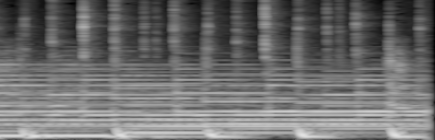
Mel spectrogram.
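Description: Instrumental section of a funk/neo-soul rock band track: held keyboard chords over a bass line, with the drummer keeping a steady cymbal pattern and no vocals.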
